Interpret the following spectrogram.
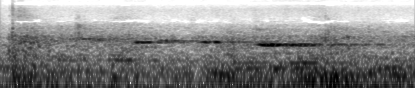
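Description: A person whistling a few short notes that step downward in pitch, over low hall noise.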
